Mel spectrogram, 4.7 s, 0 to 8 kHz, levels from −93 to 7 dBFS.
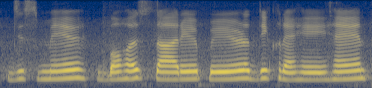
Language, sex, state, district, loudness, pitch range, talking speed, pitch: Hindi, female, Uttar Pradesh, Lucknow, -13 LUFS, 210-235 Hz, 90 wpm, 220 Hz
